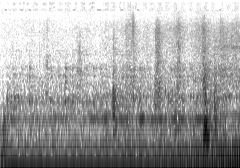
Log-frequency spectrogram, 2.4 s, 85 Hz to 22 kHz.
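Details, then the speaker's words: Klipsch ProMedia subwoofer, over 10 years old: deep steady low tone with fluttery port chuffing plus light ticking rattle from a nearby thermometer vibrating; with thermometer removed only port noise remains. "Oh! It's making the thermometer rattle. Alright, so the thermometer is part of the rattling. But notice, once we get the thermometer out of the equation, you just hear port noise, which is what this thing does."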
